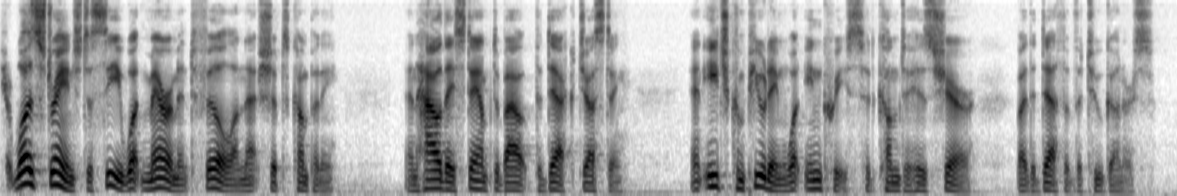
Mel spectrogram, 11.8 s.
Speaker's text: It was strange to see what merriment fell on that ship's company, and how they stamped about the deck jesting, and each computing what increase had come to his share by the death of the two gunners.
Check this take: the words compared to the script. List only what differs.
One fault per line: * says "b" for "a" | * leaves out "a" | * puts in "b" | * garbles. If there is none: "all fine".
* says "fill" for "fell"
